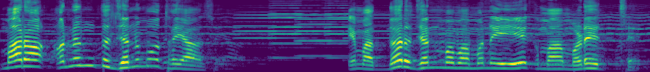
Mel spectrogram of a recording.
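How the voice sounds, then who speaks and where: A man's voice: high voice, full character voice. A man voicing the young divine Krishna, speaking with affection to his mother and urging haste, in a devotional storytelling sermon. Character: Krishna, divine young son, tender and hurried.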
